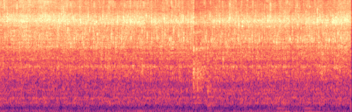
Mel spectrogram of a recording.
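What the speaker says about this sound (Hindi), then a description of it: "अब हम टमाटर का पेस्ट भी डाल देंगे।" Tomato paste cooking with chicken liver in a gravy pan, giving a dense, continuous loud sizzle that holds steady throughout, close and unbroken, without talk.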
